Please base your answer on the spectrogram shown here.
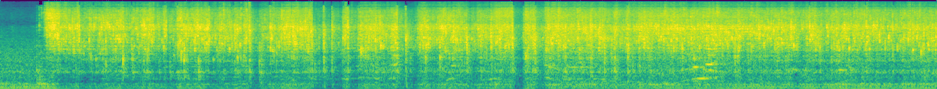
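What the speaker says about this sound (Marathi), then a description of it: "आता या तेलामध्ये आपण या सर्व भाज्या एक एक करून टाकूया।" Capsicum and other vegetables go into hot oil for pasta, giving a steady, loud, close sizzle that runs unbroken through the whole stretch.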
